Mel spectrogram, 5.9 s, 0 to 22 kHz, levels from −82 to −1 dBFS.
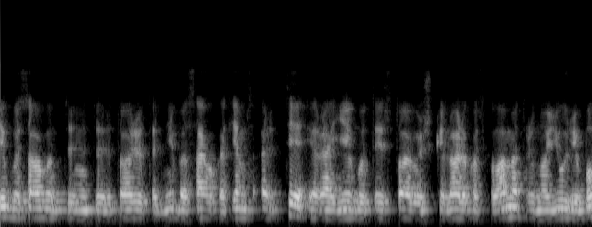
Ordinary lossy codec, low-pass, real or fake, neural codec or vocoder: MP3, 48 kbps; 7.2 kHz; real; none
